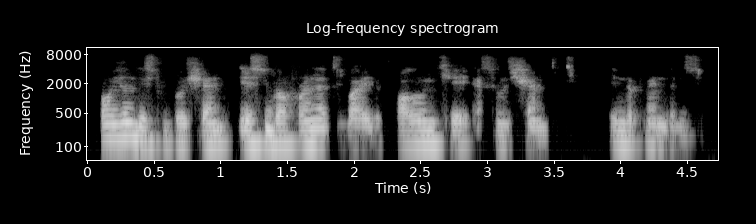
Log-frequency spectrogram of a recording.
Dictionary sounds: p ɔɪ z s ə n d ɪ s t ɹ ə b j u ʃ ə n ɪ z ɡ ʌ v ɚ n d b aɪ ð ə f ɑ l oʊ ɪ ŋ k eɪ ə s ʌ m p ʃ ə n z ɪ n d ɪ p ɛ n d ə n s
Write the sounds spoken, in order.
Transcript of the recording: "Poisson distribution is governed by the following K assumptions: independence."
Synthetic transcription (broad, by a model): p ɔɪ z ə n d ɪ s t ɹ ə b j u ʃ ə n ɪ z ɡ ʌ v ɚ n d b aɪ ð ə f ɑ l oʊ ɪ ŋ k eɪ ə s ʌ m ʃ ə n ɪ n d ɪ p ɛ n d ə n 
